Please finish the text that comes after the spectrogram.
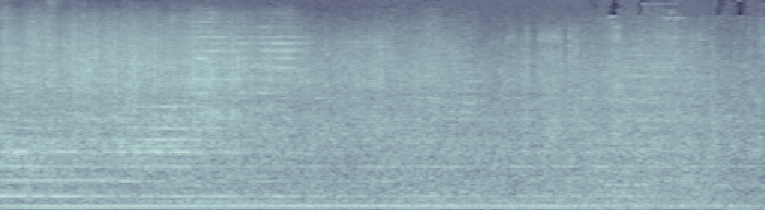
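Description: A CSX intermodal hotshot freight from Jacksonville to North Bergen, New Jersey, loaded with single-stack containers and piggyback trailers, rolls past close and loud, a dense steady roar of engines and wheels with sustained humming tones.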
